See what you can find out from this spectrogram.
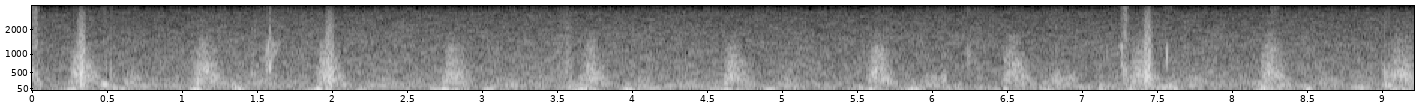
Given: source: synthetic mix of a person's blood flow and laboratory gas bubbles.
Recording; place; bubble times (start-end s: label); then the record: Doppler ultrasound of blood flow; subclavian vein
0.00-0.08 s: bubbles
0.45-0.55 s: bubbles
1.06-1.16 s: bubbles
1.52-1.66 s: bubbles
6.05-6.12 s: bubbles
6.22-6.26 s: bubbles
6.78-6.88 s: bubbles
7.23-7.35 s: bubbles
7.54-7.60 s: bubbles
8.25-8.31 s: bubbles
8.98-9.10 s: bubbles
From the record:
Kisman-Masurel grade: 122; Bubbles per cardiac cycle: 1 to 2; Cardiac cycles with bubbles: 10 to 50%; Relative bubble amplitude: moderate (0.250 to 0.450); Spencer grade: 2 (many but less than half of the cardiac periods contain bubble signals, singularly or in groups); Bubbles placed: anywhere in the cardiac cycle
